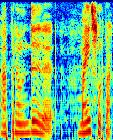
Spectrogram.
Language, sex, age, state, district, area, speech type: Tamil, female, 45-60, Tamil Nadu, Thanjavur, urban, spontaneous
